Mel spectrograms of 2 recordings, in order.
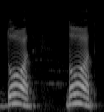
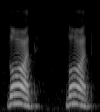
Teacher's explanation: इसका मखरज है हर्फ दाद की दुरुस्त अदायगी के लिए ज़बान के बाएं या दोनों किनारे को ऊपर की दाढ़ों के मसूड़ों के साथ हल्का सा मिलाए और आवाज़ को इस तरह से खारिज करे कि वो मखसूस दौद की आवाज़ बने। ये देखिए ज़बान का किनारा दायां या बायां किनारा जब ऊपर वाली दाढ़ों के मसूड़ों से लगे तो ये हर्फ अदा होगा, दौद, दौद। यहाँ से इन दाढ़ों के मसूड़ों से लगाए, दौद, दौद।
